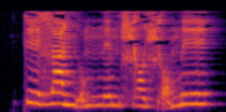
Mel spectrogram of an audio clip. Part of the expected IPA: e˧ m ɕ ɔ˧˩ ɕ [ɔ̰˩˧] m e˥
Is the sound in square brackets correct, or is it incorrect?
correct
